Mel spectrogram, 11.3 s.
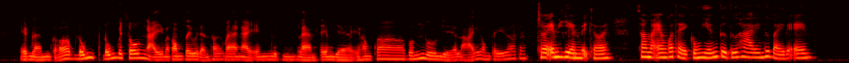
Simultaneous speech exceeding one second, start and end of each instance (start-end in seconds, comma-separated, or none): none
